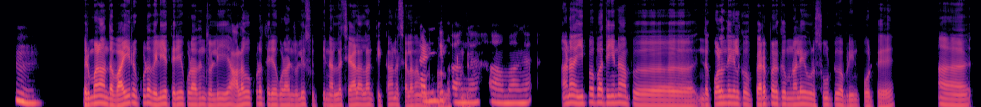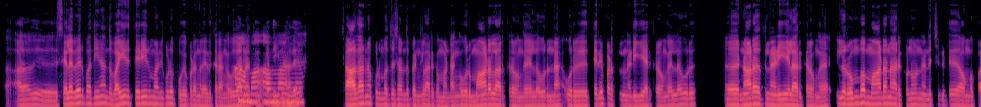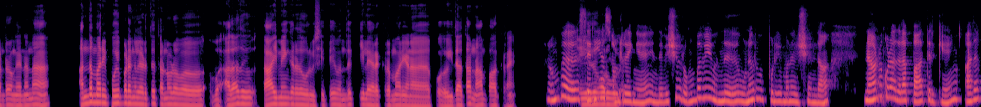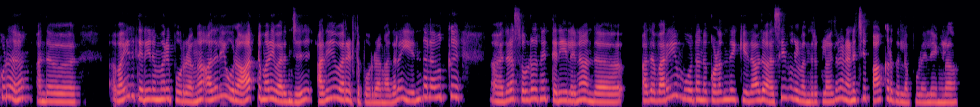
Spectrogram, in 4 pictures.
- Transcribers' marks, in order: tapping; drawn out: "இப்போ"; in English: "சூட்டு"; in English: "மாடலா"; in English: "மாடர்னா"; in English: "ஆர்ட்"
- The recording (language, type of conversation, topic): Tamil, podcast, சமூக ஊடகங்கள் எந்த அளவுக்கு கலாச்சாரத்தை மாற்றக்கூடும்?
